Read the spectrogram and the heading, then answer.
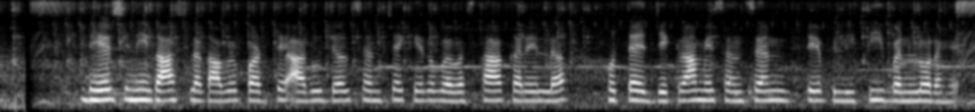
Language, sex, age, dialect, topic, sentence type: Maithili, female, 18-24, Angika, agriculture, statement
